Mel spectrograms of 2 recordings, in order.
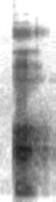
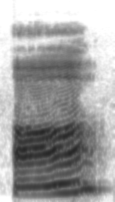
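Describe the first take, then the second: First: The vowel is held only briefly. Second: The vowel is held for a long time. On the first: "one unit of time" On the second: "that is pluta"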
